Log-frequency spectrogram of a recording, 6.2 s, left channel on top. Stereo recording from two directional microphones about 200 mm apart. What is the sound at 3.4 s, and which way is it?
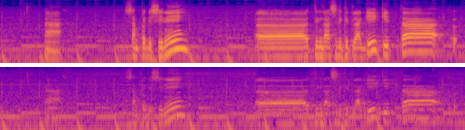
Speech, 40° left (ahead or behind).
